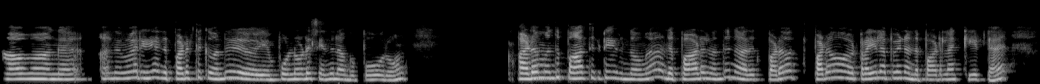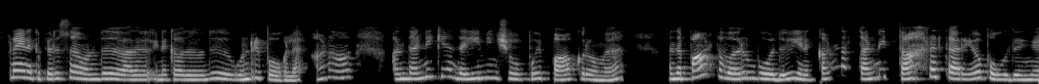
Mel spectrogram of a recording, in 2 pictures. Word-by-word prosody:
ஆமாங்க. 250 -1 +4 0.4
அந்த 270 +1 -2
மாரி 295 -1 0
அந்த 275 -2 0
படத்துக்கு 280 +2 +1
வந்து 275 +5 +1 0.3
என் 215 0 -1
பொண்ணோட 245 +1 +2
சேர்ந்து 245 0 0
நாங்க 215 -3 -1
போறோம். 215 +2 0 1.2
படம் 285 +4 +6
வந்து 315 +2 0
பார்த்துக்குட்டே 280 +2 +2
இருந்தோங்க. 245 -1 0
அந்த 260 -4 +2
பாடல் 250 +3 +3
வந்து 255 +7 -2
நான் 235 -4 +2 0.2
படம் 310 +7 -1 0.2
படம் 295 +6 +1 0.2
ட்ரெயில் 265 +4 +2
அப்பவே 290 +1 -2
அந்த 225 -1 -1
பாடல்லாம் 235 +2 -2
கேட்டேன். 225 +3 -1 0.4
ஆனா 325 +1 +1
எனக்கு 285 -3 -2
பெருசா 265 +3 -1
வந்து 240 +2 +1 0.5
எனக்கு 225 0 -3
அது 215 0 0
வந்து 250 +5 -2 0.3
ஒன்றி 250 +5 +2
போகல. 195 -2 0 0.2
ஆனா, 310 +4 -7 0.6
அந்த 255 +1 +2
அன்னைக்கே 350 +5 -5
அந்த 255 -2 +1
ஈவனிங் 290 0 -2
ஷோ 260 - -2 0.2
போய் 265 +1 -2
பார்க்குறோங்க. 220 -3 -1 0.6
அந்த 260 +1 +5
பாட்டு 430 -1 +4
வரும்போது 250 -4 +2
எனக்கு 225 +1 -4
கண்ல 400 +11 -9 0.2
தண்ணீ 285 +8 -1 0.2
தார 300 +7 +2
தாரையா 255 +3 +2
போகுதுங்க. 220 -2 +1
255 Hz, 150 wpm, -23 LUFS, 230-285 Hz, 1.2 s, படம்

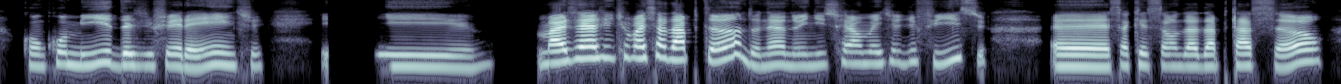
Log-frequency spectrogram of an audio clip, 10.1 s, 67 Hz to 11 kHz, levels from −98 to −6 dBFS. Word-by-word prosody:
com 205 -2 -8
comidas 220 0 -3
diferente". 205 +1 -4 0.9
E 195 -2 -7 0.5
mas 245 +4 +7
é, 320 0 +10
a 325 - +4
gente 335 0 -8
vai 325 -1 +5
se 360 - 0
adaptando, 295 - +3
né, 220 +2 -1
no 210 - -9
início 215 +4 -10
realmente 235 +1 -5
é - - -11
difícil, 265 +5 -10 0.5
eh, 200 -1 +3
essa 210 +2 -5
questão 205 -1 -8
da 200 0 -1
adaptação, 210 +5 -1
215 Hz, 130 wpm, -20 LUFS, 200-260 Hz, 0.9 s, é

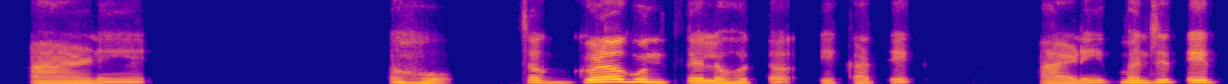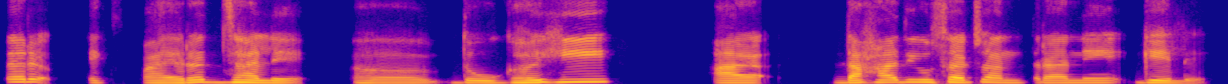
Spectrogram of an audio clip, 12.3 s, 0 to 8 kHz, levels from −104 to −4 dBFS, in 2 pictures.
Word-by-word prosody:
आणि 165 - -3 1.3
हो, 180 -5 -2 0.4
सगळं 210 +4 +5
गुंतलेलं 190 -6 +1
होतं 175 -2 -5 0.2
एकात 160 -2 -10
एक. - - -5 0.6
आणि 170 +2 -3
म्हणजे 195 +2 0
ते 215 -1 +4
तर 245 0 +2 0.3
एक्सपायरचं 180 +3 -1
झाले 185 -5 +4 0.3
अ, - - -7 0.4
दोघंही 200 +8 +3 0.5
आ 185 0 +5 0.5
10 205 +2 +5
दिवसाच्या 220 0 +3
अंतराने 185 -1 -2 0.2
गेले. 170 -7 +2
185 Hz, 100 wpm, -25 LUFS, 175-210 Hz, 1.3 s, सगळं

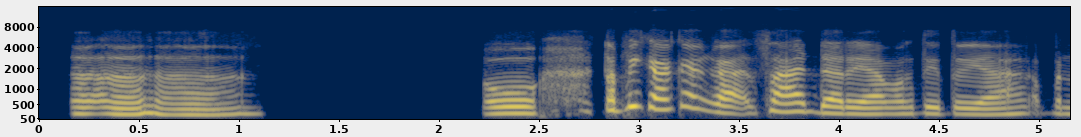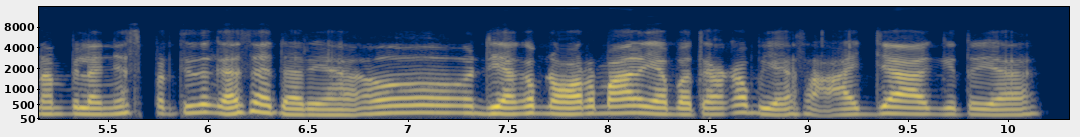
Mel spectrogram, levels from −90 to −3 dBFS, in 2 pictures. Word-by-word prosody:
Heeh 205 -1 +1
heeh. 180 +1 -4 1.1
Oh. 215 +1 +4 0.3
Tapi 320 +8 +4
Kakak 370 +3 +4
nggak 235 -4 +3
sadar 270 -6 +3
ya, 195 - +2
waktu 205 +1 -5
itu 200 -1 -6
ya? 185 - -1 0.3
Penampilannya 200 0 -2
seperti 215 -2 -11
itu 255 - +1
nggak 205 +1 +2
sadar 205 -8 +1
ya? 170 - -2 0.2
Oh, 235 +3 +1 0.2
dianggap 215 +2 +4
normal 220 +3 +4
ya, 205 - +3
buat 185 -1 -2
Kakak 195 +6 -1
biasa 185 +2 -4 0.2
aja, 190 +4 -1 0.2
gitu 190 -1 -7
ya? 175 +4 -4
205 Hz, 155 wpm, -21 LUFS, 190-225 Hz, 1.1 s, Oh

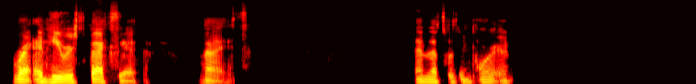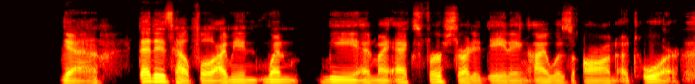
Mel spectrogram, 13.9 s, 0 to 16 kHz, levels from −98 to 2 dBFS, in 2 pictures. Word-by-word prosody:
Right, - - +5
and 115 0 +3
he 120 0 +6
respects 100 -1 +2
it. - - -6 0.6
Nice. - - -7 1.7
And 120 -1 -2
that's 110 0 -3
what's 115 -2 -10
important. 110 -5 -8 2.5
Yeah, - - +1 0.4
that 135 +1 +7
is 130 -3 +7
helpful, 90 -2 +2
I 95 - +5
mean, 100 -1 -3
when 110 -2 0 0.2
me 105 -2 0
and 95 0 -3
my 95 0 0
ex 105 -1 -2
first 120 +1 0
started 90 -3 -2
dating, 90 -2 -4
I 100 0 +2
was 95 -2 -6
on 90 -2 0
a - - -4
tour, - - +2
100 Hz, 125 wpm, -26 LUFS, 95-110 Hz, 2.5 s, that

